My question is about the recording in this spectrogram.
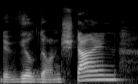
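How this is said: The surname is said with a French pronunciation. "in French I've heard it"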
